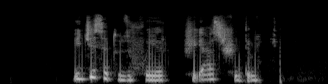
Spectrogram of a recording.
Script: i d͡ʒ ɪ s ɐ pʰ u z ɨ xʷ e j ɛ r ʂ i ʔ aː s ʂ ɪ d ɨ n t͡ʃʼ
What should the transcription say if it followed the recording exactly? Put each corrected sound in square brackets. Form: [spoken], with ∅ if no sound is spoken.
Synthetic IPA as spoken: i d͡ʒ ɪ s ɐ [tʰ] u z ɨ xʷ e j ɛ r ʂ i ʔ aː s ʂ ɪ d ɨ [m] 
